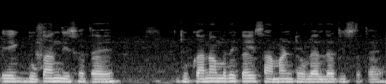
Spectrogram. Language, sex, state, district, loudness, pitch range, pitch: Marathi, male, Maharashtra, Pune, -15 LUFS, 125-140 Hz, 130 Hz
